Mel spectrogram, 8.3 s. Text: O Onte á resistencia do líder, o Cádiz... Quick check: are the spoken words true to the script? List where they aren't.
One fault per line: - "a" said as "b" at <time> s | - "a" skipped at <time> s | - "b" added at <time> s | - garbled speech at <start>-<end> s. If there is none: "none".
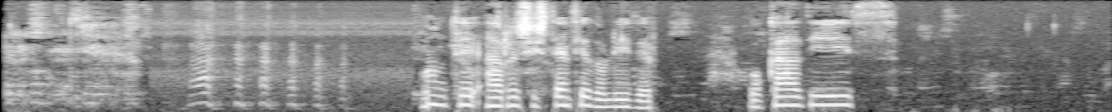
none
